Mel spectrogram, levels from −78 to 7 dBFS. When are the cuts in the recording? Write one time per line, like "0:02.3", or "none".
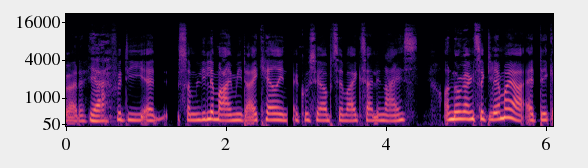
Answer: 0:01.3
0:02.8
0:04.6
